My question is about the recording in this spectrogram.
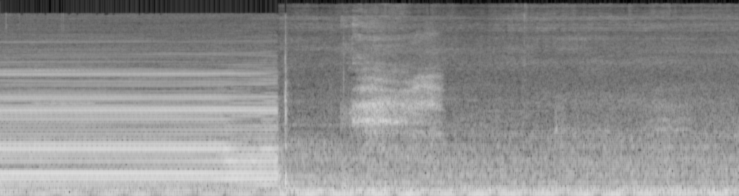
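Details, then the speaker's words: Intex pool pump that ran about a week, then wouldn't start after the pool was cleaned and refilled: a steady electrical hum with no spin-up. Owner suspects a locked rotor, possibly a bad start capacitor. "listen to this that sounds like a locked rotor to me why is it locked we need to get this thing fixed please help us it will not start"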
